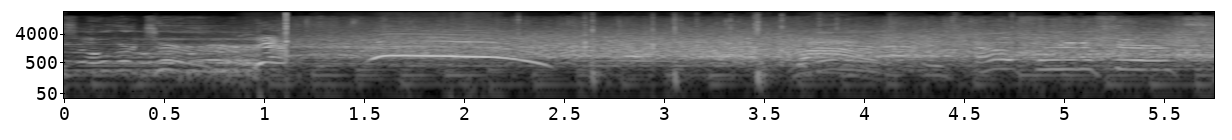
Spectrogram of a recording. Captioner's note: cheering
